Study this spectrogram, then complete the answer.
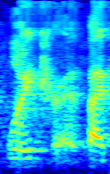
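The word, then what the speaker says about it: Cloitre: I think is quite good so this researcher cloy travaille pronounced correctly has done some really good research that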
